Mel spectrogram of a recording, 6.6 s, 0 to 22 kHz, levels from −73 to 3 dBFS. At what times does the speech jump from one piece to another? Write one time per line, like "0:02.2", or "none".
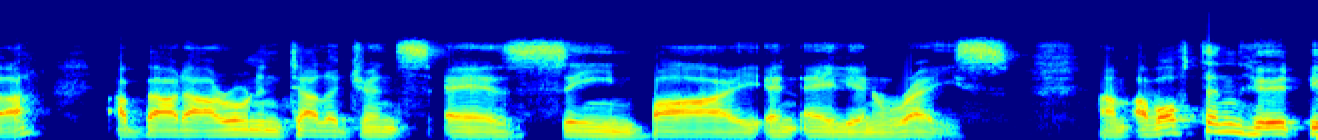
none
